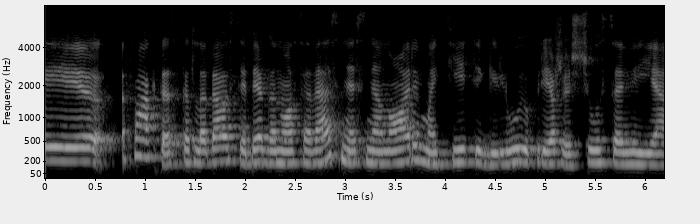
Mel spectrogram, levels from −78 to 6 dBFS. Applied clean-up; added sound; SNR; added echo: none; none; none; none.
